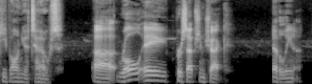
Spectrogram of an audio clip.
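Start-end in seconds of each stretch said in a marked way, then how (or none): 0.0-0.9 whispered, much quieter. Finnboggy warns a player from the back of the line, whispering a warning. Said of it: "He's whispering to you".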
